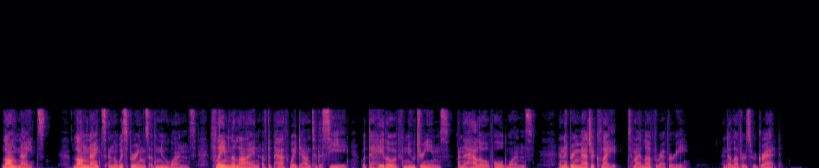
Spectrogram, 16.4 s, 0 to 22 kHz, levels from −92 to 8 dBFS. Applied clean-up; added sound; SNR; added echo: none; none; none; none.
